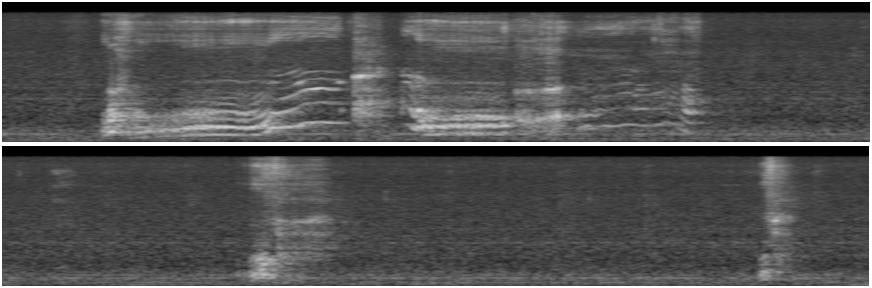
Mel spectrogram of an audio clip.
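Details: A Shih Tzu Maltese mix dog in a backyard warbling in protest at something outside: wavering, rising and falling growly yodels in two long bursts, followed by a few short sharp yips.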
